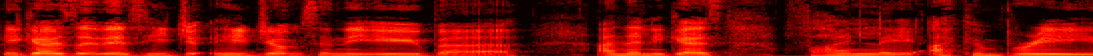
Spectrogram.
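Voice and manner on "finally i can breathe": relieved speech on a big sigh. Retelling how he jumps in the Uber: imitating a relieved sigh. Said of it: "lets out a big sigh".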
